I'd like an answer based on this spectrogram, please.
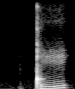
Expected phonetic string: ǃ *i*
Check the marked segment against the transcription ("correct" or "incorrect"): correct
